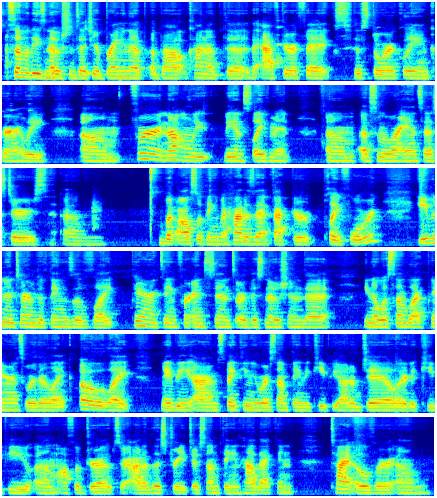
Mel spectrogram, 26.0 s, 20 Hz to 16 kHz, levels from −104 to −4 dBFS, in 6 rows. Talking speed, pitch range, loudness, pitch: 230 wpm, 160-175 Hz, -29 LUFS, 165 Hz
